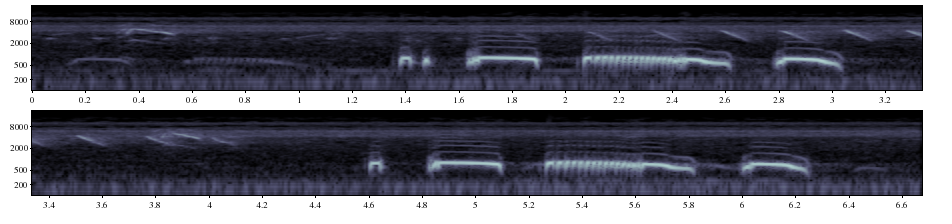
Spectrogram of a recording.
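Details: Spotted dove singing, recorded for birds to learn from: rounded coos in two groups of four or five, the middle note long and drawn out, with thin high chirps from another bird between them.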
